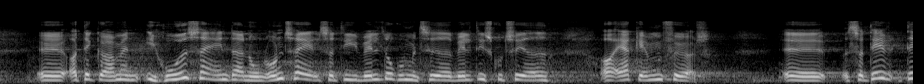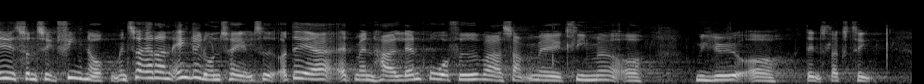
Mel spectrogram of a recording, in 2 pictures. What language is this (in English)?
Danish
